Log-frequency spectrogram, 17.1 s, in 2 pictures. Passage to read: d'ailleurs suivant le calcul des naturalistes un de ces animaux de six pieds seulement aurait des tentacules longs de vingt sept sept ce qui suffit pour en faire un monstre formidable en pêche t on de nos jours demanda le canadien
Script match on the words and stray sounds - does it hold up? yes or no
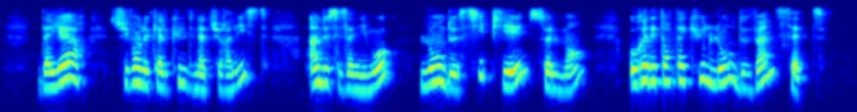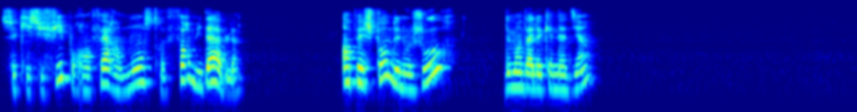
no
